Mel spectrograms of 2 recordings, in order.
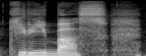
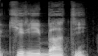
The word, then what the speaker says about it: Kiribati: to mówimy o kraju, który też może być wymawiany Kiribas, mimo że się pisze Kiribati w języku polskim stosujemy taką nazwę, jaką się pisze, czyli Kiribati. Natomiast w języku Kiribati litery T i, które stoją obok siebie, są wymawiane jako S. Wobec tego jest Kiribas.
